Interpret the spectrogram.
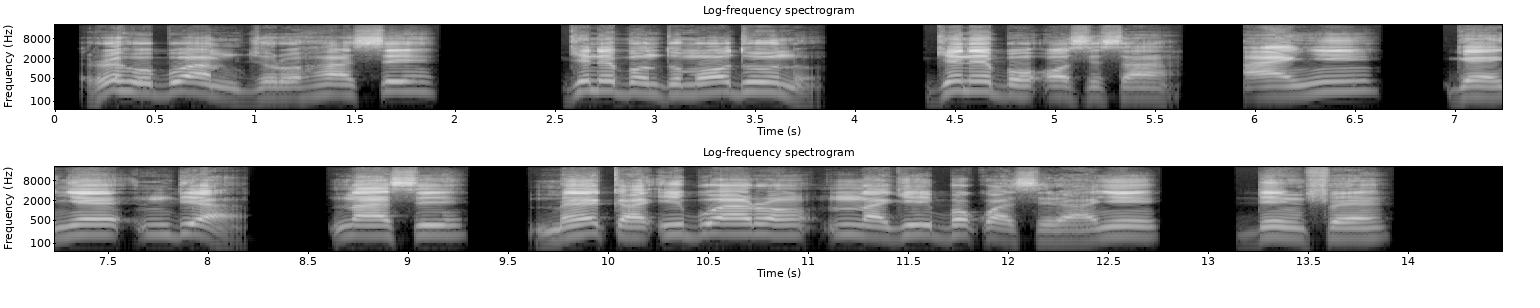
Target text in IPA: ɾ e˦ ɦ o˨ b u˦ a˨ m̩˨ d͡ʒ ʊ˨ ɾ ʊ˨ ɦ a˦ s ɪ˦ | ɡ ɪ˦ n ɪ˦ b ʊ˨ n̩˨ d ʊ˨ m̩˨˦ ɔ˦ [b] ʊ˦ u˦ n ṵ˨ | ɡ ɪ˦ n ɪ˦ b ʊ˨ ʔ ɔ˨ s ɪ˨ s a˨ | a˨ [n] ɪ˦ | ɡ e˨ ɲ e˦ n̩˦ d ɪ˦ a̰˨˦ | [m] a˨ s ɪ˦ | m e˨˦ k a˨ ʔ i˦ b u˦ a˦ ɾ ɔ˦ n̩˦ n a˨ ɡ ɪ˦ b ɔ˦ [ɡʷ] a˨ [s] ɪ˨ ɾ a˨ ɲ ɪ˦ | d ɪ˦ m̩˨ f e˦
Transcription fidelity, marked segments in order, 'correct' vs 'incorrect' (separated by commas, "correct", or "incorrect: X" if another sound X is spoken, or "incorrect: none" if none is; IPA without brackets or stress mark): incorrect: d, incorrect: ɲ, incorrect: n, incorrect: kʷ, correct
